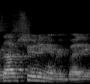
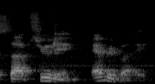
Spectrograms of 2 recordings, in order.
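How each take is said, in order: First: It runs straight on without a pause. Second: A short break comes before 'everybody'. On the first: Nobody should be shot. "The first one's for the victims" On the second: Everyone is being told to stop shooting. "The second one's for the people who are"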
